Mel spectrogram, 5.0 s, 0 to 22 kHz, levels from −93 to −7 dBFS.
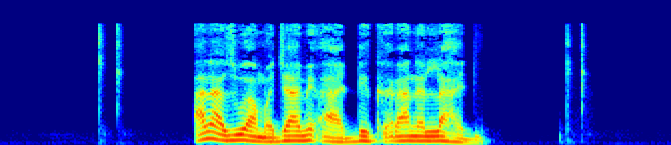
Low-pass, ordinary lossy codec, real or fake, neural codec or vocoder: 14.4 kHz; MP3, 48 kbps; fake; autoencoder, 48 kHz, 32 numbers a frame, DAC-VAE, trained on Japanese speech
